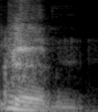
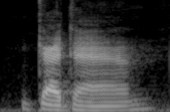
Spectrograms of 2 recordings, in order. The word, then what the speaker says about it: Gaiden: pronounced instead of the name Ninja Gaiden, I pronounced it Ninja Gaiden, and the guy working there was like, I think you mean Gaiden.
